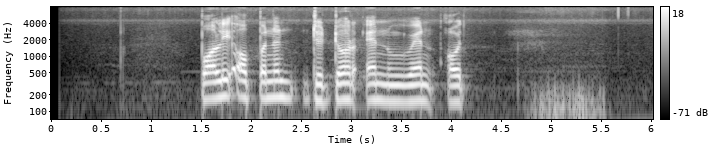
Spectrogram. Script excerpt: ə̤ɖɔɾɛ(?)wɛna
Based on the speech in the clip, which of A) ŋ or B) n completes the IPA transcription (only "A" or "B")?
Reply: B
